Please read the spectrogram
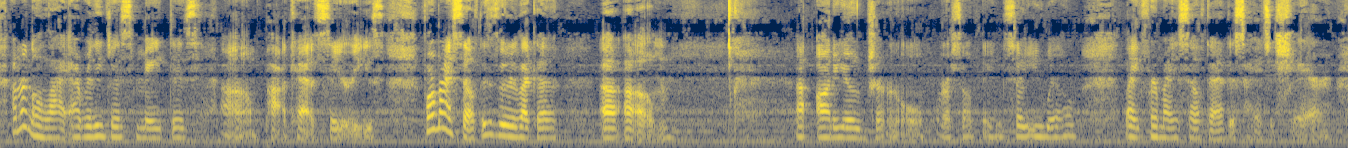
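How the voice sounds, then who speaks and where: A woman's medium-pitched voice, with ordinary pitch variation, comes through audible room echo. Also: moderate pace. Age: 30s. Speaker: podcaster, new doctoral graduate. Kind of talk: personal audio journal, casual reflection. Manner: casual, filler-heavy.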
